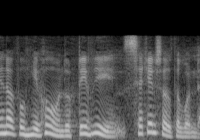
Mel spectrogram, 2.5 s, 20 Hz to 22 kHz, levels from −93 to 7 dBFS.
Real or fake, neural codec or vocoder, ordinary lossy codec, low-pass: fake; codec, 16 kHz, 0.5 kbps, FunCodec, trained on LibriTTS, 25 frames a second; none; none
